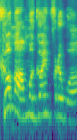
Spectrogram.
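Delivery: put-on broad Yorkshire accent. Telling the listener about hearing them walk their dogs, broad yorkshire accent. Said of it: "you with your wonderful Yorkshire accent".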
